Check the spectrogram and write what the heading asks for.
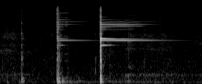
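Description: Two hammer blows, about half a second apart, on a liquid-nitrogen-chilled brass rod lying on a steel anvil. The second blow is louder and leaves a high metallic ring that fades over most of a second. The brass bends under the blows instead of shattering.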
